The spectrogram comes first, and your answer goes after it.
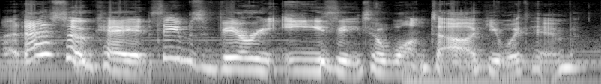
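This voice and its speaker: A woman's voice: mid-range voice, wildly swooping pitch, measured pace, over music. A woman playing a sassy, easygoing young woman in a video game, with a frank, slangy, teasing manner. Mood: wry, unimpressed.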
